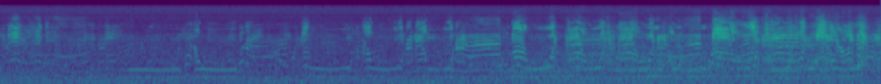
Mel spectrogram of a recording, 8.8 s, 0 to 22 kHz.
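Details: At night on Pico Island in 2019, Cory's shearwaters arrive at their dense breeding ground after fishing at sea to relieve mates on the single egg. Females drone low and males call higher and plaintively. Rising and falling wailing calls repeat rapidly and overlap throughout.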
